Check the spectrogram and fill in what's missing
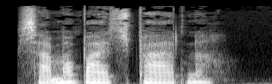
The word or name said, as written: samarbejdspartner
